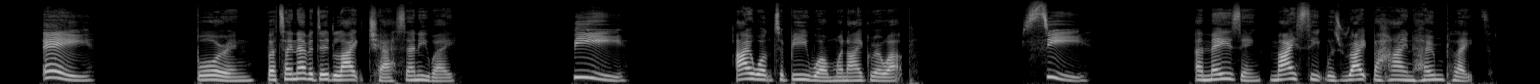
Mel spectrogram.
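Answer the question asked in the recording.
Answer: C: Amazing, my seat was right behind home plate.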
